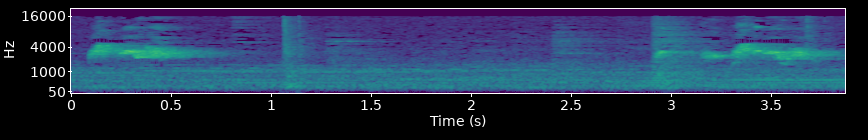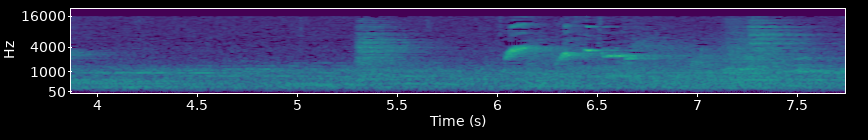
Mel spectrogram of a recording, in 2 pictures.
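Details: Song of a Red-whiskered bulbul from Thailand, used to teach young birds: three short, rich warbled phrases, each a quick run of whistled notes, separated by pauses of several seconds.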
